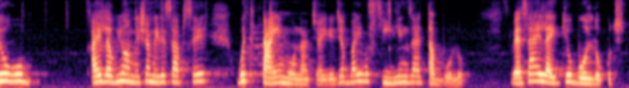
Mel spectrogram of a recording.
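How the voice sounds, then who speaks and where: A young woman with an Indian accent giving a casual tarot reading, chatty and animated, moving freely between Hindi and English phrases. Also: medium pitch. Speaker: tarot reader.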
